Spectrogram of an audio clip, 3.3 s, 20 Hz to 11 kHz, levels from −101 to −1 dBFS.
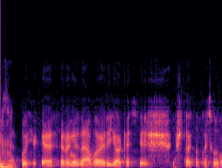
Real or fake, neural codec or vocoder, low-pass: fake; codec, 16 kHz, 8 kbps, FunCodec, trained on LibriTTS, 25 frames a second; 7.2 kHz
